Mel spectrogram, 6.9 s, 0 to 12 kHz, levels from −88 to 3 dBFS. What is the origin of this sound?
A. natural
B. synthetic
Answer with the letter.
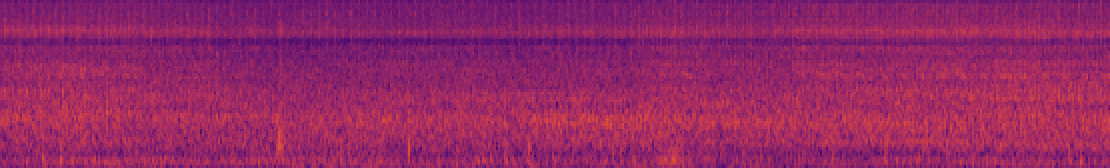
A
